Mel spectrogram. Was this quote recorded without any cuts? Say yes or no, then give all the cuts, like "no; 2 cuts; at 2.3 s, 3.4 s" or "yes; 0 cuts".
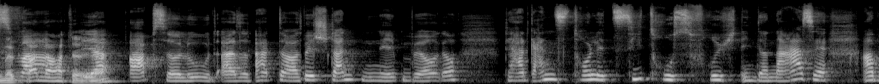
no; 5 cuts; at 2.5 s, 3.0 s, 4.1 s, 5.3 s, 7.4 s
